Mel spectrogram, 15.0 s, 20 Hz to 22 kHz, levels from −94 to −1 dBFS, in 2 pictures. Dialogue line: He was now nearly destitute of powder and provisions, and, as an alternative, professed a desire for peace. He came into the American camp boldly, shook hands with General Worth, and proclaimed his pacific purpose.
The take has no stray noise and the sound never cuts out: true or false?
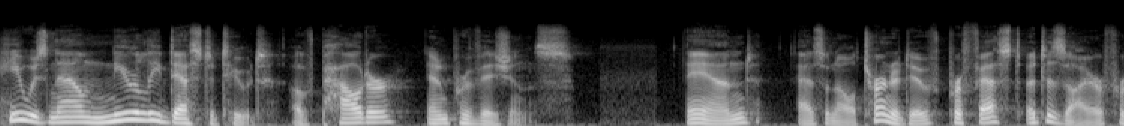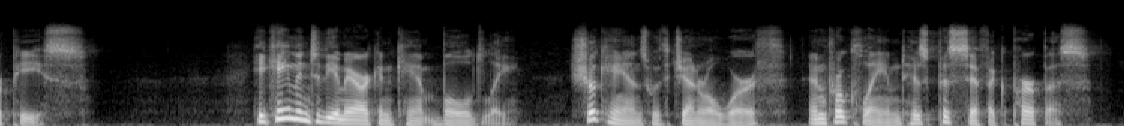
true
